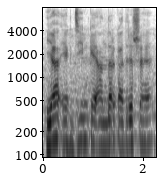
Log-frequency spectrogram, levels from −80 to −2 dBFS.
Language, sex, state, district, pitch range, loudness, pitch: Hindi, male, Jharkhand, Palamu, 135-145 Hz, -18 LUFS, 140 Hz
